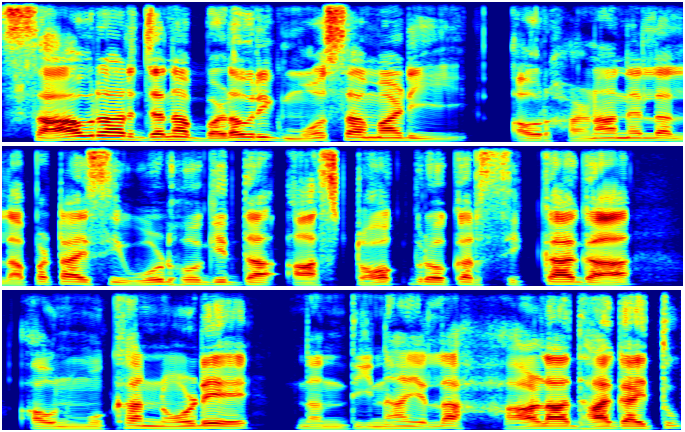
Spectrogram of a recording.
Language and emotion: Kannada, disgusted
